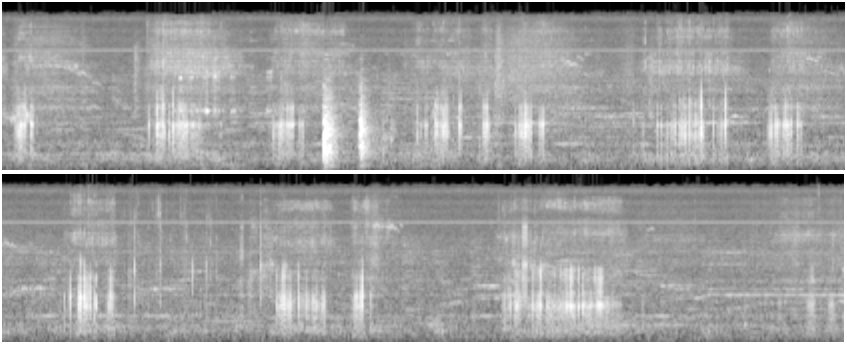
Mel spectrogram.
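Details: Pet house chicken with a wheezing problem the owner is trying to diagnose: irregular noisy breathing bursts with faint whistling tones; wheezing.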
